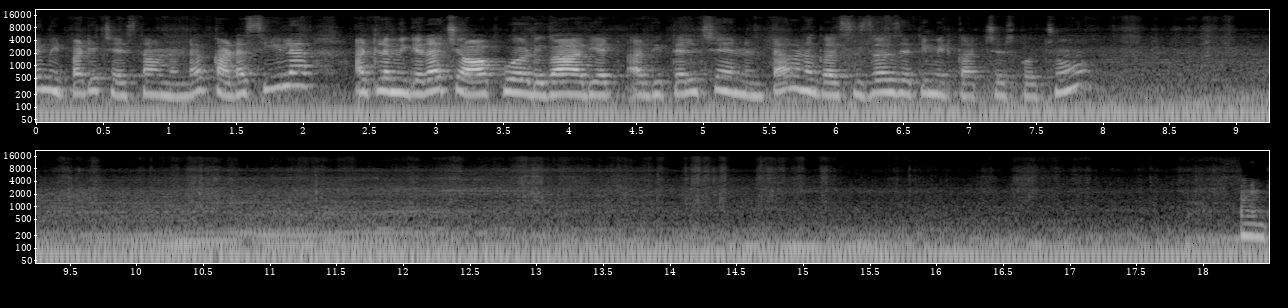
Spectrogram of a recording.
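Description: Tissue paper rustles and crinkles as hands fold it.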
